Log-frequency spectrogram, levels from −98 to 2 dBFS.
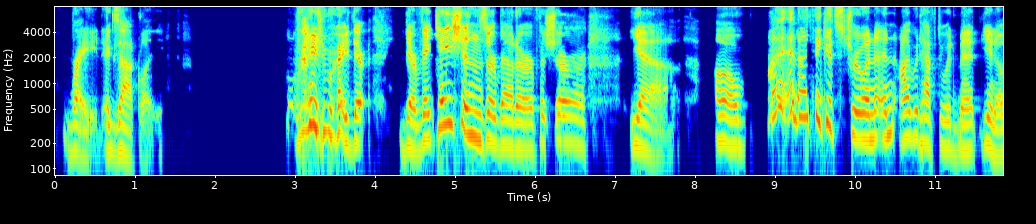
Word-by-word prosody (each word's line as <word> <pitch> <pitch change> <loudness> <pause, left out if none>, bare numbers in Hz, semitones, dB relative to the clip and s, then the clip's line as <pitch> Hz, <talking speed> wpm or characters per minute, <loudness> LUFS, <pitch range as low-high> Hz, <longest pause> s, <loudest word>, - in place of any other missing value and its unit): Right, - - -5
exactly. 445 - -5 1.7
Right, 315 -4 +5 0.2
right. 200 -9 +3
Their 200 -1 +1 0.4
their 190 -4 0
vacations 250 - +5
are 215 -3 +3
better 180 -3 -3
for 205 +4 -9
sure. 200 -3 -3 0.5
Yeah. - - -2 0.6
Oh, 185 -4 -3 0.3
I - - -1
and - - -2
I 400 - +2
think 365 -3 0
it's 320 - +3
true, 230 -2 0
and 220 +1 +2
and 230 +3 -3
I 220 +2 0
would 235 -2 -8
have 195 -2 -3
to 185 -2 -12
admit, 170 0 -4
you 195 -2 -1
know, 145 0 -6
210 Hz, 140 wpm, -20 LUFS, 185-240 Hz, 1.7 s, Right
